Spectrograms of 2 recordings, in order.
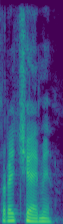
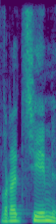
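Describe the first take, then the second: First: A ch sound with an open a vowel. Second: A ts sound with a narrow i-like vowel.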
